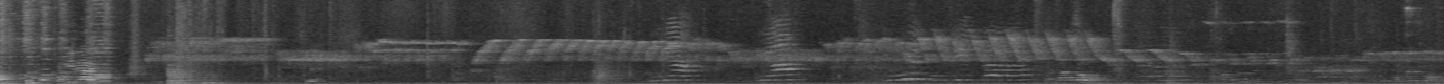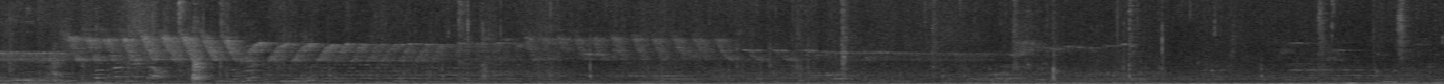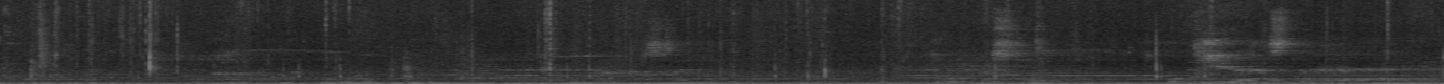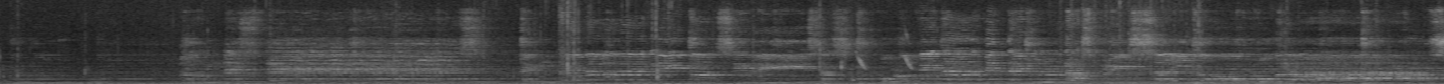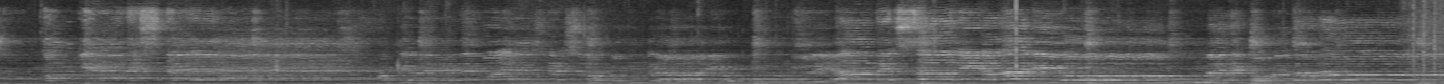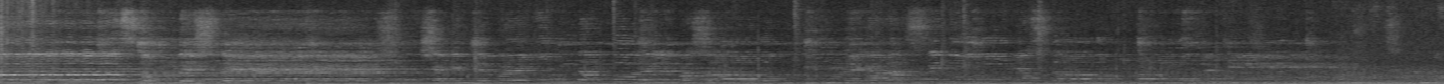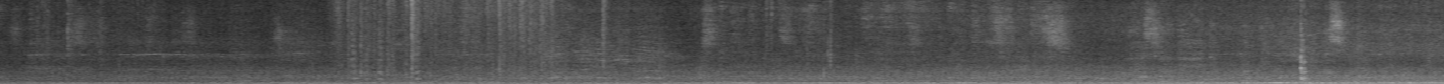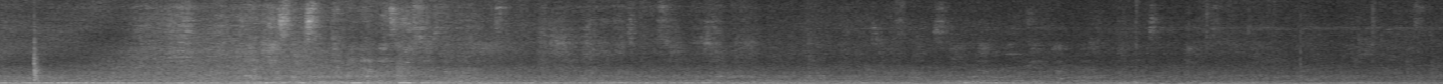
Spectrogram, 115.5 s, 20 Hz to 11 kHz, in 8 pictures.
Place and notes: Julián de Obregón, Obregon, León, Gto. - Entrando a una vecindad y caminando por sus pasillos.
Entering a neighborhood (called "vecindad" in Mexico) and walking through its corridors.
I made this recording on November 29, 2021, at 1:38 p.m.
I used a Tascam DR-05X with its built-in microphones and a Tascam WS-11 windshield.
Original Recording:
Type: Stereo
Esta grabación la hice el 29 de noviembre de 2021 a las 13:38 horas.
Guanajuato, México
